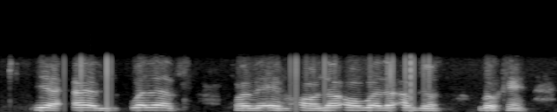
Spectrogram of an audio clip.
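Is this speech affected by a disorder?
Yes: motor neuron disease; diagnosed about 3 years ago.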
